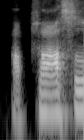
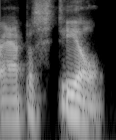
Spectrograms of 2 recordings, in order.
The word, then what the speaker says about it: apostille: They will only, depending on how you want to pronounce the word, apostle or apostille, which means to be brought into their jurisdiction.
